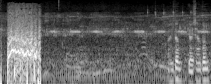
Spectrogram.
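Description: A loud burst of rushing noise in the first second, then a small insect chirping steadily, a short high note repeating about three times a second.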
